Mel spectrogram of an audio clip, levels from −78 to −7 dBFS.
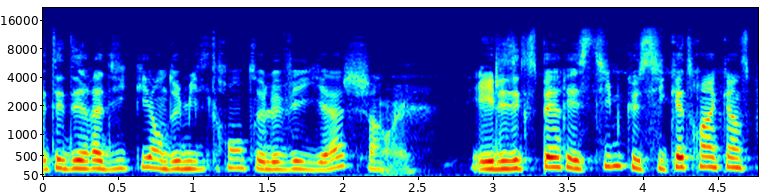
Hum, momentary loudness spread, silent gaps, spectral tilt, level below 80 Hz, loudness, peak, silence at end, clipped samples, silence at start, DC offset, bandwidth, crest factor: none; 13 LU; none; -5.5 dB/octave; -68 dBFS; -23 LUFS; -6 dBFS; 0.1 s; under 0.1%; 0 s; under 0.1%; 13.5 kHz; 18 dB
